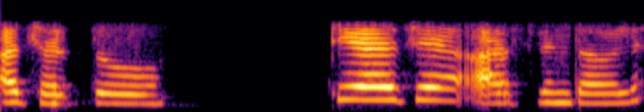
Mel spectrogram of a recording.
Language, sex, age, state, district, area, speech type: Bengali, female, 18-30, West Bengal, Hooghly, urban, conversation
